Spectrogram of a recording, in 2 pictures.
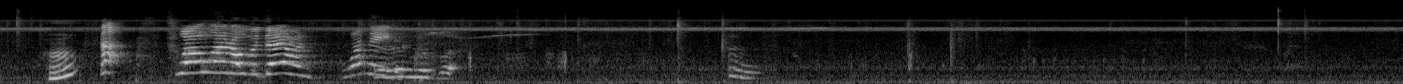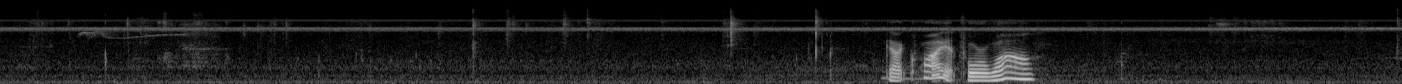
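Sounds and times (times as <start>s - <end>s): insect chorus trilling: 0.0s - 28.0s
faint ticks: 12.7s - 13.2s.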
